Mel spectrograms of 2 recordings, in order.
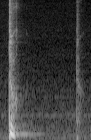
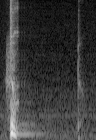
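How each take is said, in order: Both takes have the same delivery.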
